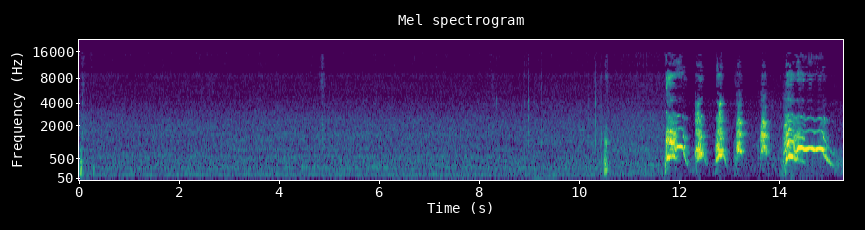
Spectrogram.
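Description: An Italian Greyhound gives a quick run of high, sharp yips ending in a drawn-out whine.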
